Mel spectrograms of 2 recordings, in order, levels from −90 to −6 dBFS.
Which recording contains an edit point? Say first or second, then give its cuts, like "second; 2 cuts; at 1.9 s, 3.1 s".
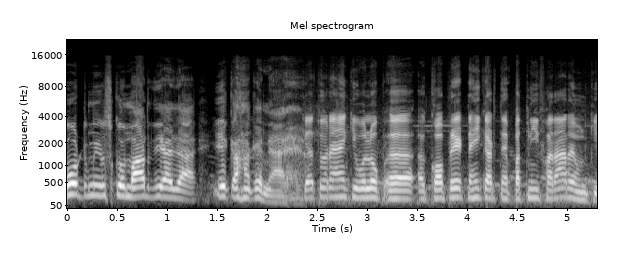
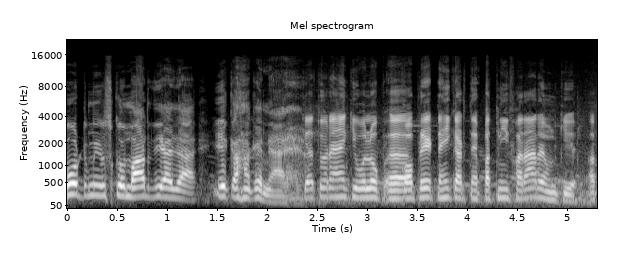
second; 1 cut; at 3.4 s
